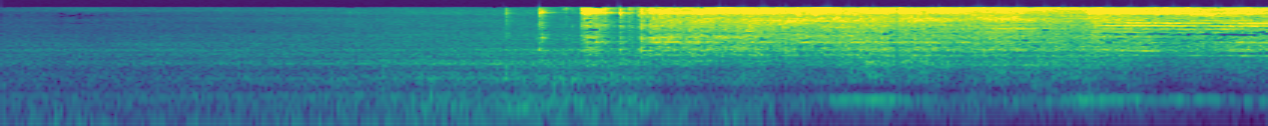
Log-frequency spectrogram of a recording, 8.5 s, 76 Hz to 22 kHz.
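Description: A Flixtrain passenger train hauled by a Siemens Taurus (ES 64 U2) electric locomotive approaching and passing close by. The sound grows louder until the locomotive goes past about four seconds in, then stays loud as the coaches roll by.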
